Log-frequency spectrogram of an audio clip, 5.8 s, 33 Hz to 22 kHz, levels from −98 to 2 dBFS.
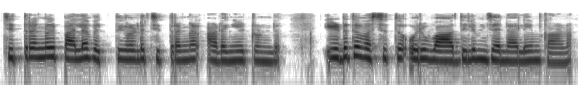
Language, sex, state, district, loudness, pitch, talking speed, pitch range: Malayalam, female, Kerala, Kollam, -17 LUFS, 240 Hz, 105 wpm, 220-260 Hz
